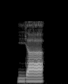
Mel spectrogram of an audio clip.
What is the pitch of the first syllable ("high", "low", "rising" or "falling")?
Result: low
